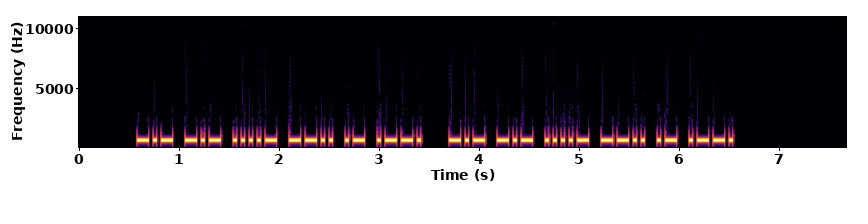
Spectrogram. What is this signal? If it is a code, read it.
Morse code, heard as a keyed tone, about 30 wpm, 700 Hz. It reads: KK4ZAP KK4ZAP
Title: USA Call Signs Repeated 2x 30wpm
